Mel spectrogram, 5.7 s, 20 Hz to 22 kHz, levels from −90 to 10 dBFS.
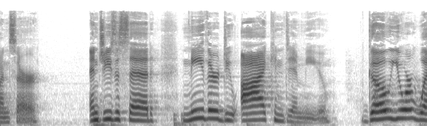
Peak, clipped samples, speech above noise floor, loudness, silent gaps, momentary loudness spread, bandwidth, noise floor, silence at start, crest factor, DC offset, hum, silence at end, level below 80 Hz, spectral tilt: -2 dBFS; under 0.1%; 46 dB; -18 LUFS; none; 17 LU; 15.5 kHz; -65 dBFS; 0 s; 18 dB; under 0.1%; none; 0 s; -48 dBFS; -3.5 dB/octave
